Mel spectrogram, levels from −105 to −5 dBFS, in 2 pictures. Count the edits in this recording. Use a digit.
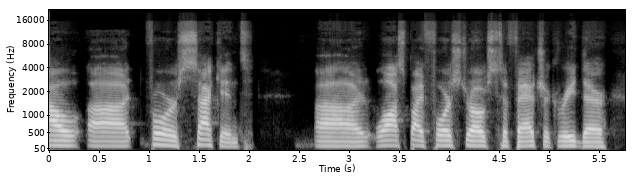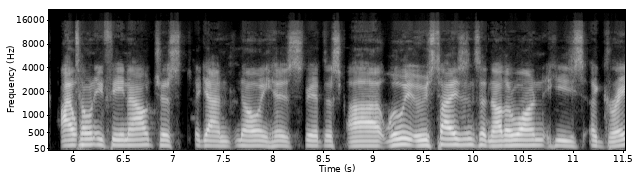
6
